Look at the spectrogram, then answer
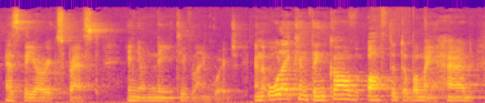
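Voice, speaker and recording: A man, teaching English to camera in an earnest, steady way. His voice sits at a middling pitch. The lapel-mic sound carries a noticeable roomy echo from a small room at home. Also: fairly quick, a little hiss or hum. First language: Hungarian. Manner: earnest, steady, listing points in long runs. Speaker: English coach. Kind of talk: scripted video lesson to camera.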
